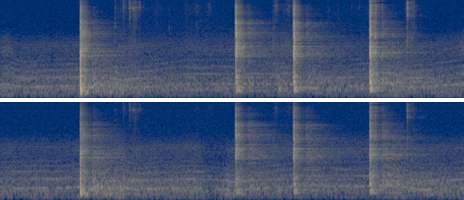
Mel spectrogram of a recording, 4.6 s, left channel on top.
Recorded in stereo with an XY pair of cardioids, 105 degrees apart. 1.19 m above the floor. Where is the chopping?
55° left, 1.1 m.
